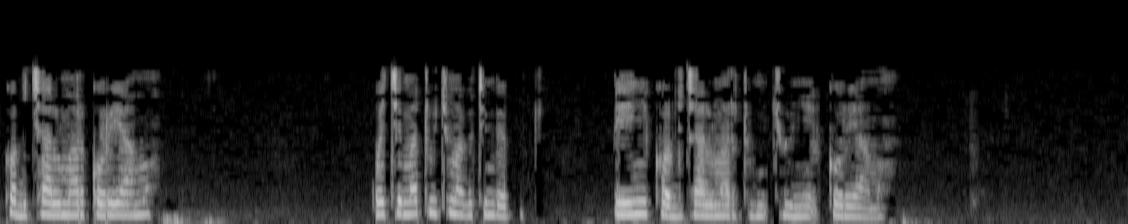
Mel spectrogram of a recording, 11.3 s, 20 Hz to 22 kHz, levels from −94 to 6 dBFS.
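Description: Heavy AAC compression is the likely cause of the damage running through this speech clip from start to finish. The encoder appears to have been starved of bits, which fits a very low bitrate of around 12 kbps. It discarded everything above 6.2 kHz and coarsely quantised what remained. The speech therefore sounds dull and muffled, with a smeared, warbling texture on sustained sounds and fizzy, unstable sibilants where spectral holes and substituted noise replace the lost detail.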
